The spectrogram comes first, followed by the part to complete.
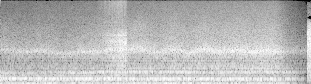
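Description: Cinematic logo sting: a steady low drone with a held hum and a rushing swell above it, and a brief brighter swish about two seconds in. It cuts off suddenly near the end.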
